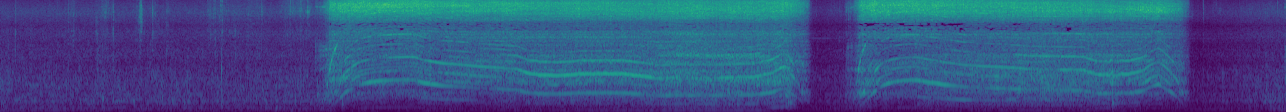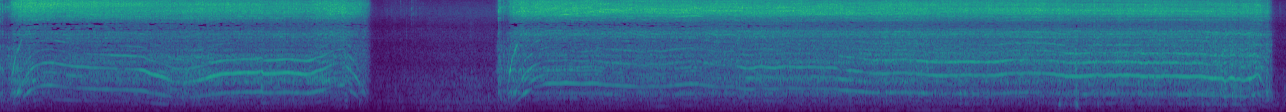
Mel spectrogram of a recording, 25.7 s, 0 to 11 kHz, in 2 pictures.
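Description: Makita 36 V (twin 18 V battery) brushless chainsaw cutting through a fallen log about a foot across. It runs in four long bursts with short breaks between them. Its electric whine dips in pitch as the chain bogs down in the wood and climbs back up.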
